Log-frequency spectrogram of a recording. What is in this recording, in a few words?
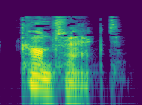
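"contract", British English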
